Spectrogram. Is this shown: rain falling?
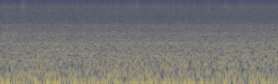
yes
